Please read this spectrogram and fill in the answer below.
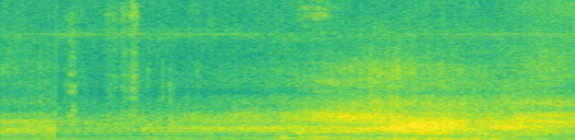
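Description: A passing vehicle's noise, swelling to a peak about three seconds in and then fading.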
